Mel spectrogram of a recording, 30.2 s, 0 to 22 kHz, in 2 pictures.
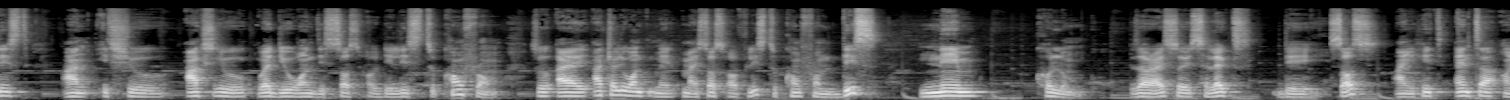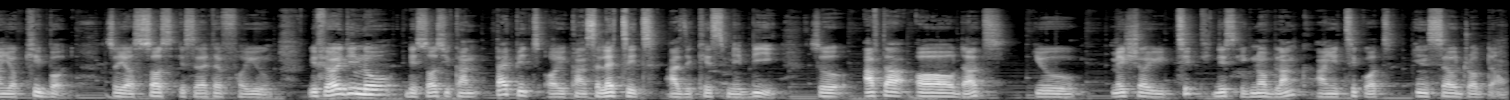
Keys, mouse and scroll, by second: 6.6 click, 9.8 click, 15.0 Return.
